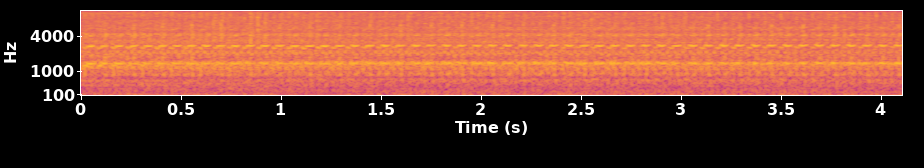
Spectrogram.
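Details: 2009 Audi A4 2.0 Quattro, after sitting a few days, with rough idle and power loss: loud steady whistle pulsing about three times a second from a torn PCV valve diaphragm; replacing the diaphragm fixed it.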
